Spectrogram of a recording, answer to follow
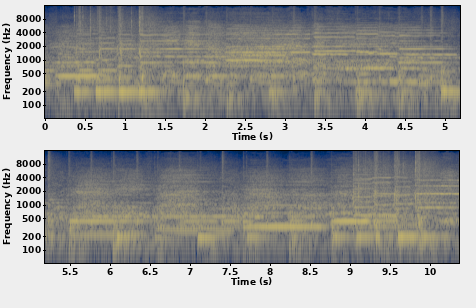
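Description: A woodwind quintet (flute, oboe, bassoon and French horn among them) playing with a children's string orchestra of violins, cellos and double basses: a tune of held melody notes over short, evenly repeated strokes.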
